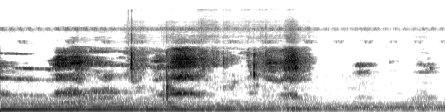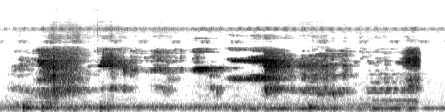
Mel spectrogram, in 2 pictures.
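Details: Ringneck parrots, three of them, playing in a home courtyard with raspy, screechy chatter and short talking-like squawks in uneven bursts over a constant low hum and thin high tone.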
